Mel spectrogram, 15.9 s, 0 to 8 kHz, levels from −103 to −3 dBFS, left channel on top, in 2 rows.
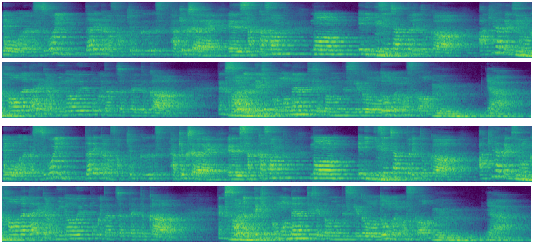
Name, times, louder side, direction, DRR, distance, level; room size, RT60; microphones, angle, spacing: voice 1, 0.0-5.0 5.3-6.7 7.1-10.4 11.2-14.4, right 1 dB, 50° right, -3 dB, 0.7 m, -25 dB
voice 2, 7.7-8.0 11.3-11.8 14.4-15.5, equal, 50° left, -2 dB, 0.7 m, -25 dB
3.3 x 2.9 x 2.2 m, 1.2 s
head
